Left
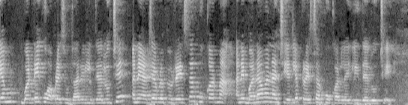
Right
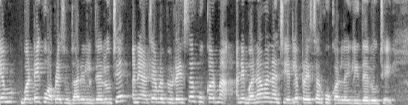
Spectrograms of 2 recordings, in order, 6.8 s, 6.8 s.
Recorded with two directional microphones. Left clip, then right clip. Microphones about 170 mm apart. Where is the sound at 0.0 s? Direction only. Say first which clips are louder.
Right 6 dB; 35° right (ahead or behind).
